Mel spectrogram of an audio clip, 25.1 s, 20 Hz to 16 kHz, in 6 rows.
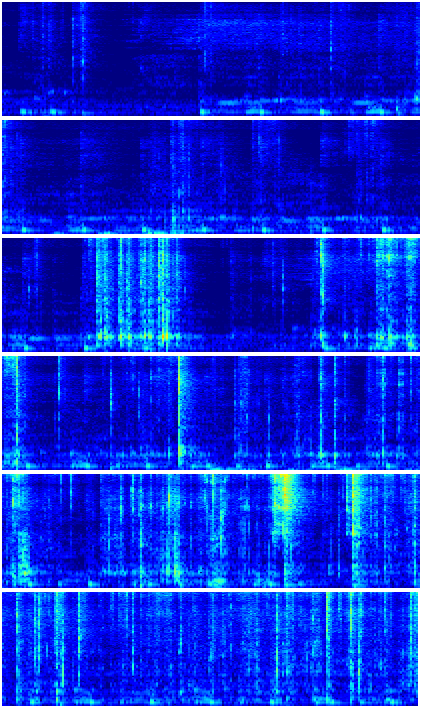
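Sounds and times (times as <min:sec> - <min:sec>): packaging tearing and crinkling: 0:11.5 - 0:25.0.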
